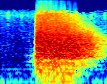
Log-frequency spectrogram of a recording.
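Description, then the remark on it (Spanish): A single gunshot bursts out of near silence during a television recording, a TV show presenter shooting herself in the head: a sudden, loud, harsh blast that holds for about a second before slowly fading. Nobody speaks. “En una grabación televisiva, la presentadora de un programa se suicida de un disparo en la cabeza.”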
